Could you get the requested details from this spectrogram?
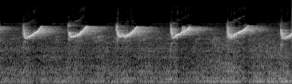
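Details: Repeated sunbird lure call for trapping, each note a bright upward-sweeping chirp with a brief downward start, given six times at even intervals of roughly half a second.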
